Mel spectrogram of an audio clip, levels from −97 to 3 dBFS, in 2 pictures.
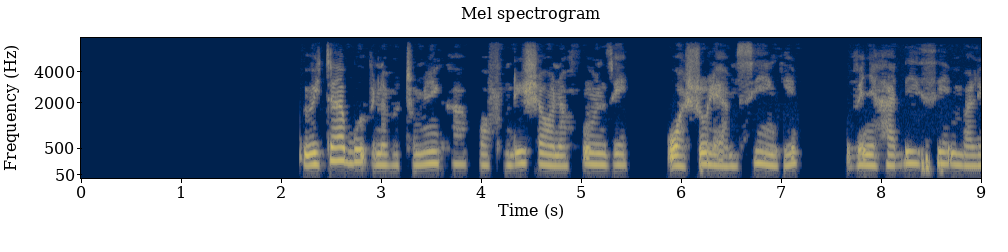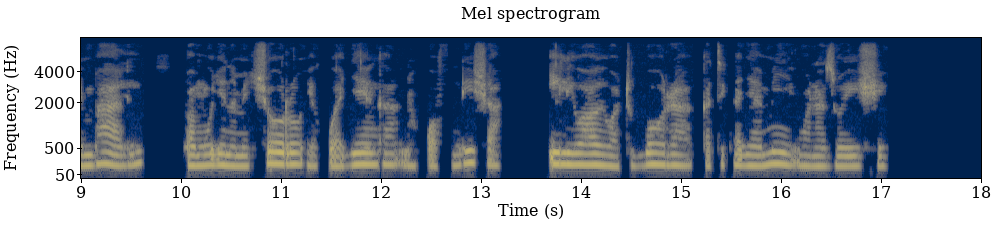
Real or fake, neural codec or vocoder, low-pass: real; none; 7.2 kHz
